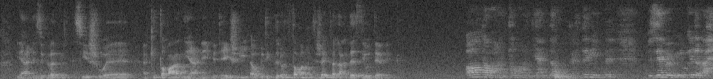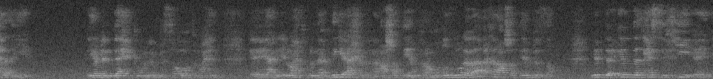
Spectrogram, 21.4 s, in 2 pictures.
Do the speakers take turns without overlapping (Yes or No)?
Yes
